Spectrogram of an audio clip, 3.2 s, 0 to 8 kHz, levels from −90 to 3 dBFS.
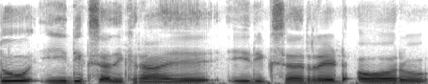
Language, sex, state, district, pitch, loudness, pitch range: Hindi, male, Chhattisgarh, Balrampur, 145 Hz, -14 LUFS, 140-160 Hz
